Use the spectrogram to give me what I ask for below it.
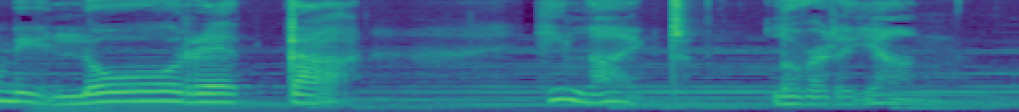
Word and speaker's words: Loretta Young: He liked Loretta Young. Loretta Jung is how he pronounced it in his best Carlos Gardell Estania voice.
